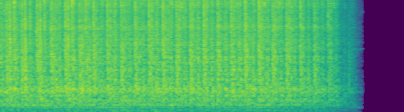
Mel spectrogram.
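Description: Domestic sewing machine running a wavy decorative stitch in reverse while making a chef's hat, a steady rapid mechanical chatter heard up close and alone, stopping abruptly near the end.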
